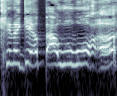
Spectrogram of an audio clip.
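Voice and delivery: put-on British accent. Joking about how british people order: mock british accent. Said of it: "British people be like".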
